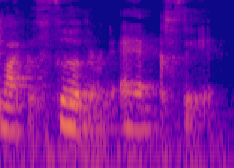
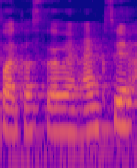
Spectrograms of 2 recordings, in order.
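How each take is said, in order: First: Soft, drawled Southern accent; put-on Southern accent, tailing off softly; Southern accent demo. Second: Said in the usual way. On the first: Shown as a demonstration. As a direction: say it with a country Southern twang. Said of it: "So I feel like this is". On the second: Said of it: "But the way I talk".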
